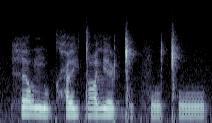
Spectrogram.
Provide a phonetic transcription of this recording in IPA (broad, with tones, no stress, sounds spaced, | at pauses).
h ɛ˦ lˠ n u˨ k ħ ɛ˦ j d ɑ˦ lʲ ɛ˦ ɭ ɡ͡ǀ o˨ k f o˨ ǀʰ o˧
